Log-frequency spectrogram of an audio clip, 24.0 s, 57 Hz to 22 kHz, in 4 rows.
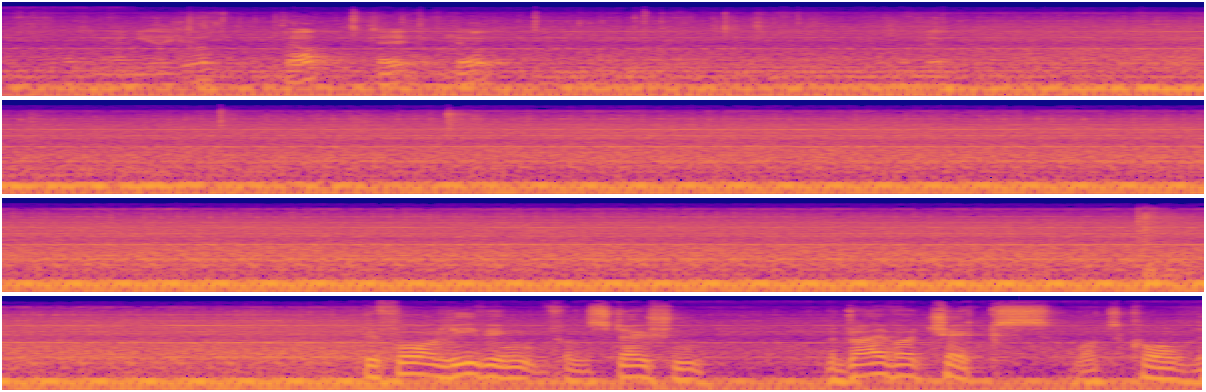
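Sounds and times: diesel locomotive engine idling: 0:00.0 - 0:24.0.

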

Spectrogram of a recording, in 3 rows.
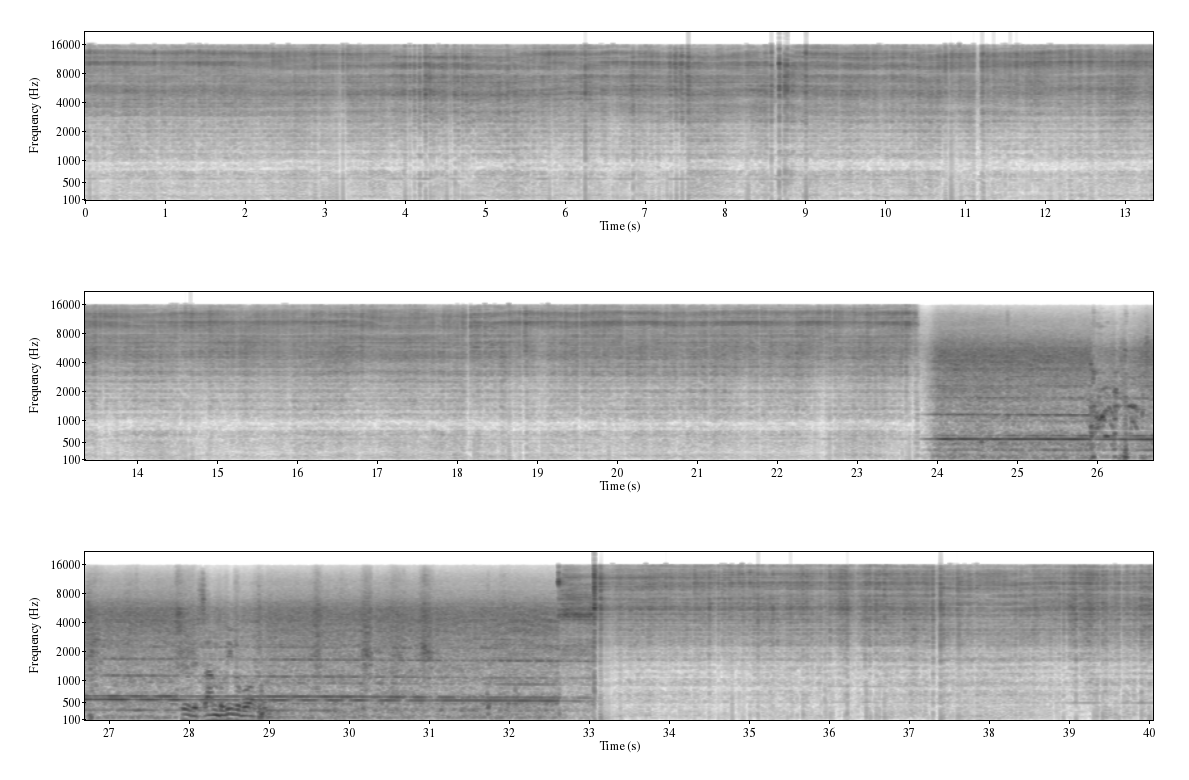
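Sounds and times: welding arc crackling: 0:00.0 - 0:40.0.

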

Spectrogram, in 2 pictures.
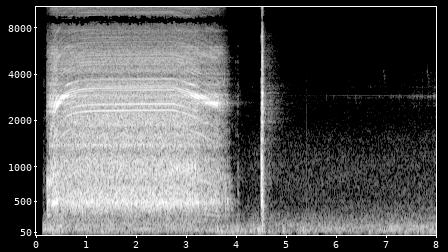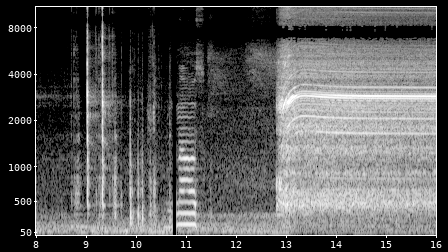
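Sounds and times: hydraulic pump whining: 0:00.2 - 0:04.7, 0:12.8 - 0:16.0.

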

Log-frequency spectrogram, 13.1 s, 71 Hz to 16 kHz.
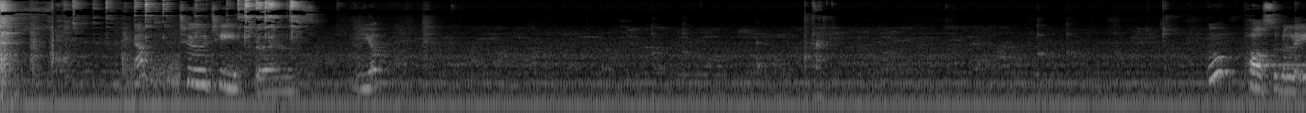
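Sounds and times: metal spoon clink: 0:00.0 - 0:03.1
fan oven humming: 0:00.0 - 0:13.0.

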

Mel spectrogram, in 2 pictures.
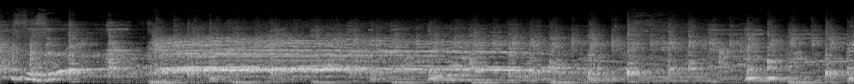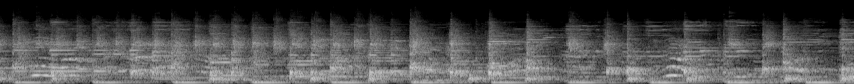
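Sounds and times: driving percussion beat: 0:00.0 - 0:17.0.

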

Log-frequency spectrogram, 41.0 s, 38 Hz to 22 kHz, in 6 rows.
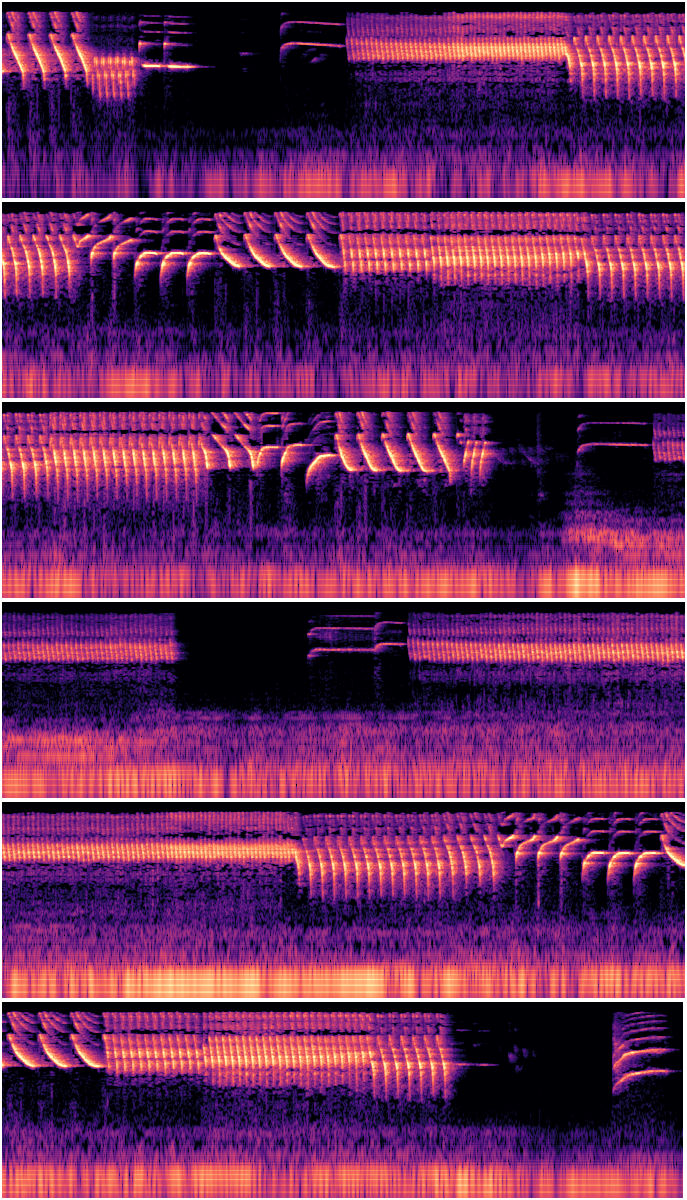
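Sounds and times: canary singing trills: 0:00.0 - 0:02.1, 0:02.8 - 0:22.4, 0:23.6 - 0:39.5, 0:40.2 - 0:40.9
short rising whistles: 0:16.2 - 0:22.6, 0:23.5 - 0:33.8.

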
